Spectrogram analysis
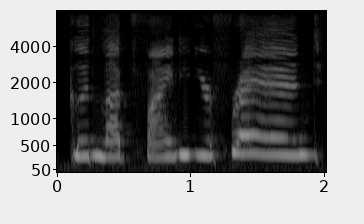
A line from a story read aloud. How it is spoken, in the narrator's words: Kiora called out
